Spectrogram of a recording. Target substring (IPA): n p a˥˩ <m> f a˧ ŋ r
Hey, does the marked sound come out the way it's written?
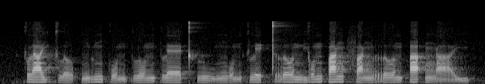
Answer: no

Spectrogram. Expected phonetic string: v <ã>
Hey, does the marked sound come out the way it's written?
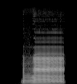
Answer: yes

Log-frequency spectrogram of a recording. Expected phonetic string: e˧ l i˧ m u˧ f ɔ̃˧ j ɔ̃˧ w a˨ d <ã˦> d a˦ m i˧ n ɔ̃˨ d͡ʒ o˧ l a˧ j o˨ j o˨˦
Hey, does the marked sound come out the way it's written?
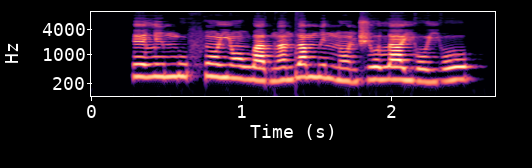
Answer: no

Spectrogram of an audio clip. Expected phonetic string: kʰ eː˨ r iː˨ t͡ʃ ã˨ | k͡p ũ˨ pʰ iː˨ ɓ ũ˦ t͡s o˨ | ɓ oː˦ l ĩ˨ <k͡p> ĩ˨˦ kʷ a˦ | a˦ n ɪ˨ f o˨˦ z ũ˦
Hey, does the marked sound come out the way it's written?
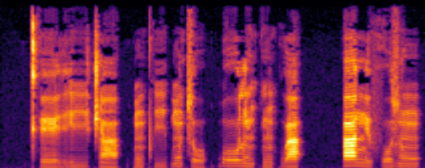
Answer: no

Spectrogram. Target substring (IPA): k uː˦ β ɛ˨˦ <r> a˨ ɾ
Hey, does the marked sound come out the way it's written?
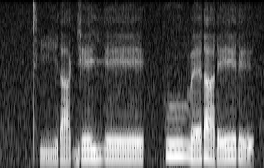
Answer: no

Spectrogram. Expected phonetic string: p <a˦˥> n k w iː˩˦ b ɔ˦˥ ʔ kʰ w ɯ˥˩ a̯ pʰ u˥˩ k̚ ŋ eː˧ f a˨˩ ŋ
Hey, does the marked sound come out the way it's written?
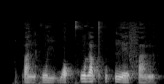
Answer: no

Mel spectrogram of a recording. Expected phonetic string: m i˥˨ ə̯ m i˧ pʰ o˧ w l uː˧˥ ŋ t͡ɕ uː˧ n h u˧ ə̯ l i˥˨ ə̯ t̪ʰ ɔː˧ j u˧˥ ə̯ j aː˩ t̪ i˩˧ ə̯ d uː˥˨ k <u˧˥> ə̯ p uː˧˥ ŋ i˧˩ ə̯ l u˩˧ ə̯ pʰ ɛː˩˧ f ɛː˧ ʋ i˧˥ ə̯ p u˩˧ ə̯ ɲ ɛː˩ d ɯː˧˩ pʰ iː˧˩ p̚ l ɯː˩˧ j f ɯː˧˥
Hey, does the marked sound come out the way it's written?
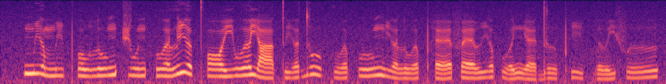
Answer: no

